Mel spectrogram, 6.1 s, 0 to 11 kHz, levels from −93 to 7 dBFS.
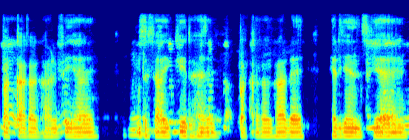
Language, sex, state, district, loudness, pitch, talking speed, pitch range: Hindi, male, Bihar, Muzaffarpur, -21 LUFS, 100 Hz, 105 wpm, 95-100 Hz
